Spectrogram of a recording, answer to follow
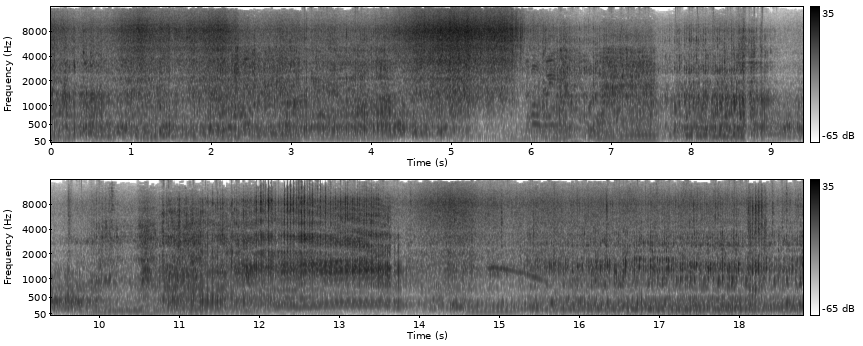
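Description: Jeep engines revving in repeated rising surges under load during a tow-strap recovery, with mud tyres spinning and throwing mud in deep clay.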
